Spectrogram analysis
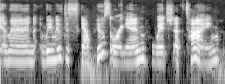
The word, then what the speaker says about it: Scappoose: Scappoose.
